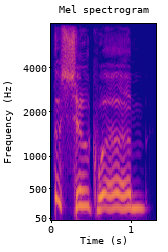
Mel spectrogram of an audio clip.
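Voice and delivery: slow, high, loud proclaiming; triumphant cry. A narrator's reading. Grasshopper crying out the solution, triumphant. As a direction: announce the answer with glee. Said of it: "cried the old green grasshopper".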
